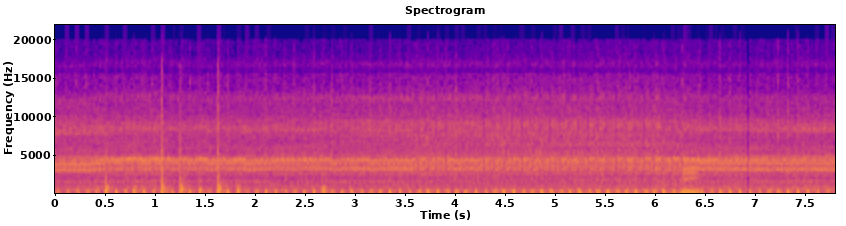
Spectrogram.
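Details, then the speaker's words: 1971 Honda SL125, long-stored and previously seized engine freed, carburetor cleaned: single cylinder popping at a quick uneven beat with hollow weak tone, smoke from the case; owner suspects low compression with blow-by. "The combustion right here is smoking out the case. I got a lot of blow-by going on. Come on. I think we got a compression issue."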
